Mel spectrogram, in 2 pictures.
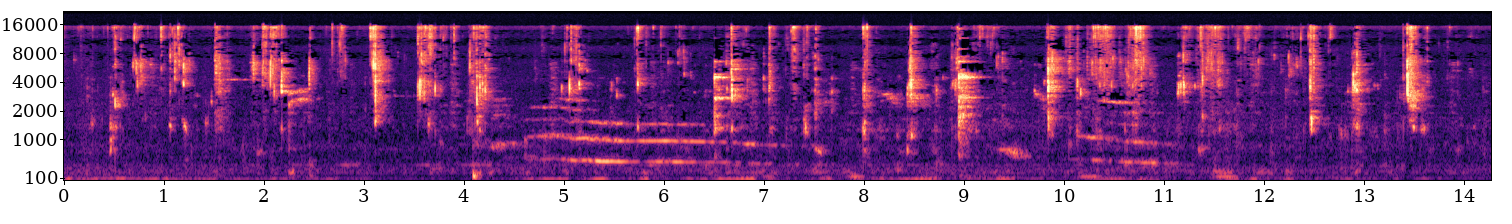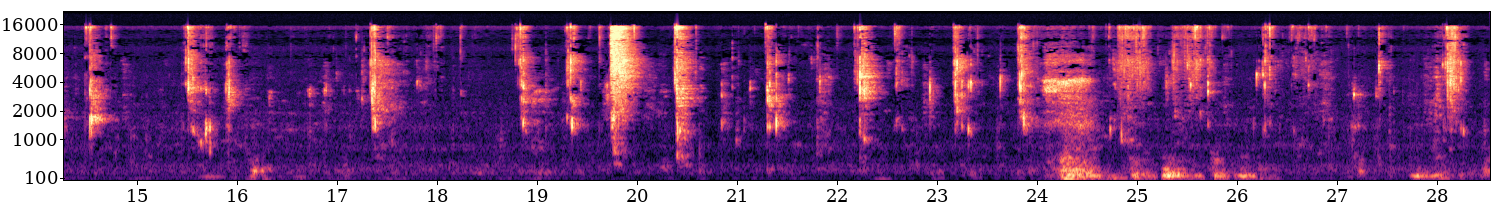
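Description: Close-miked wet mouth sounds of someone eating rice with a spicy chicken curry: many short, sticky smacking clicks of chewing, irregular and close together.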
